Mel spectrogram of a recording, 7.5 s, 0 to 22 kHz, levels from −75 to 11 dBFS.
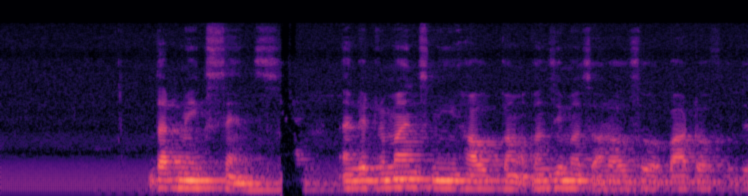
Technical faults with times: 0.00-7.48 video or display buzz
2.82-3.02 speech suppressed in double talk
2.94-3.11 other side's voice leaking through

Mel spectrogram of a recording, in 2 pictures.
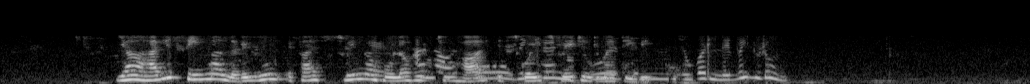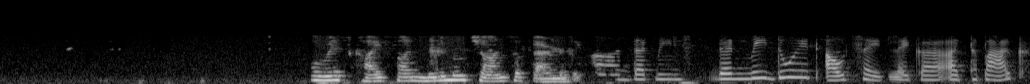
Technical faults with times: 1.75-1.84 echo leak
2.53-2.60 echo leak
3.64-6.99 speech suppressed in double talk
4.28-4.32 echo leak
5.05-6.76 echo leak
7.42-7.70 echo leak
14.57-16.50 speech suppressed in double talk

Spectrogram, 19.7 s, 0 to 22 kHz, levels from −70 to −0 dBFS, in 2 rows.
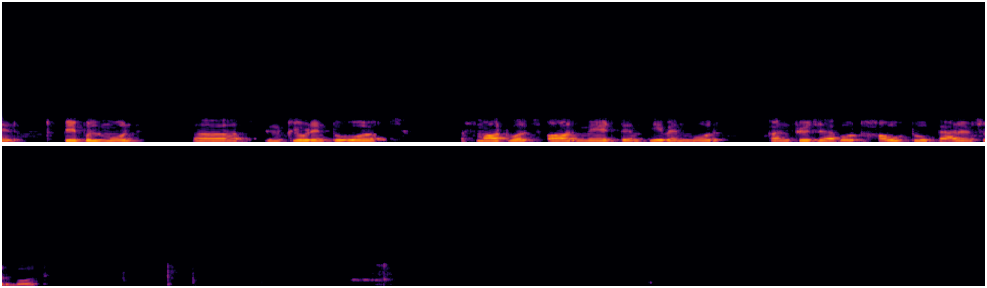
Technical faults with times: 0.00-19.66 iLBC codec

